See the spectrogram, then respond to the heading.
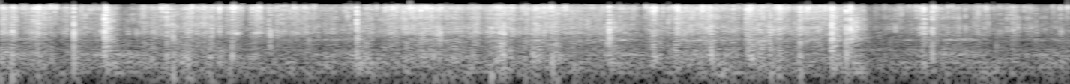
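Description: A small bunched piece of clear plastic bubble wrap is held between both hands while the fingers squeeze, pop and crinkle it. A steady, bright crinkling hiss runs throughout, broken by sharp, quick pops that die away instantly, with almost no low end.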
